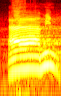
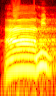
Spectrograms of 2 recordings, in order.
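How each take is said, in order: No difference in how they are said.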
